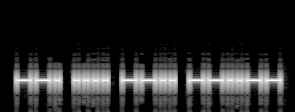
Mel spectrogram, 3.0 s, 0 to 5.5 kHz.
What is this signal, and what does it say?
Morse code, heard as a keyed tone, about 25 wpm, 600 Hz. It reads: GHZ,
